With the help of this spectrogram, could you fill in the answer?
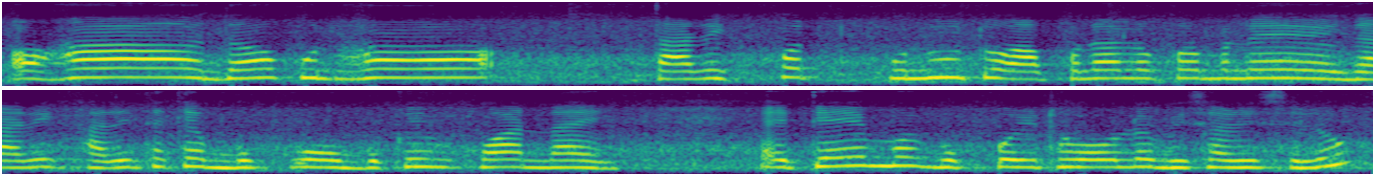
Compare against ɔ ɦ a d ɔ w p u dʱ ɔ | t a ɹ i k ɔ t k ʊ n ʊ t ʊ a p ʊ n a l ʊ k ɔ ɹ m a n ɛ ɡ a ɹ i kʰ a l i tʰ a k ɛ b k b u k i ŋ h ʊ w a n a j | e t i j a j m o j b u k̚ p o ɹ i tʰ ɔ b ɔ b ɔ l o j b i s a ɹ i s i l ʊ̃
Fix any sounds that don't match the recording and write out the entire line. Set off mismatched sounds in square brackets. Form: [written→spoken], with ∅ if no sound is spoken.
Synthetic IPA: ɔ ɦ a d ɔ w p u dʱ ɔ | t a ɹ i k ɔ t k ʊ n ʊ t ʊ a p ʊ n a l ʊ k ɔ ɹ m a n ɛ ɡ a ɹ i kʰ a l i tʰ a k ɛ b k b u k i ŋ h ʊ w a n a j | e t i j a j m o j b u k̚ p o ɹ i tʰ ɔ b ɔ b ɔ l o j b i s a ɹ i s i l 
